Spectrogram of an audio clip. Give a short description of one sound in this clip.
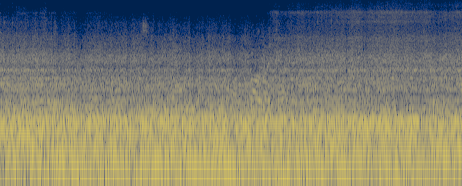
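Wind rushes loudly over the microphone while riding outdoors.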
